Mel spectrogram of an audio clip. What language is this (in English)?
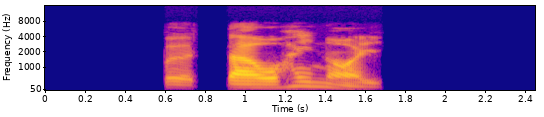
Thai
